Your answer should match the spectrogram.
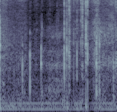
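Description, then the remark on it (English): Paper being grabbed and crinkled, a run of short rustling and crackling bursts that get denser and louder toward the end, with no talking. “I'm going to find some paper. I know I've got a printer I don't need.”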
